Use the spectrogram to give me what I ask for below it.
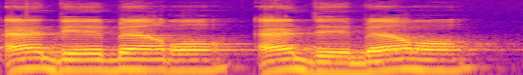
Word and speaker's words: adbara: Ya, tidak adbara, ringan ya pantulannya. Tsumma adbara wastakbar. Baik Ustaz. Tsumma adbara wastakbar. Masih ya, ya pengucapannya tsumma adbara, gitu ya, ya, Ustaz. adbara. Nah, Summa adbara wastakbar. ya, mungkin masih terbiasa sebelumnya adbara sehingga seperti tertahan. Adbara ada jeda, ada tertahan. Adbara harusnya mengalir.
